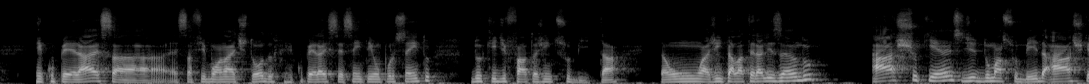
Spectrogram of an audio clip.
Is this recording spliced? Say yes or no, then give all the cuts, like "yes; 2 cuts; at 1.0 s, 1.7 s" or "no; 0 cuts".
no; 0 cuts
